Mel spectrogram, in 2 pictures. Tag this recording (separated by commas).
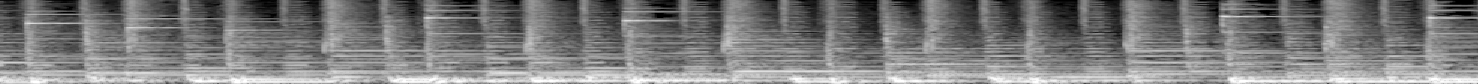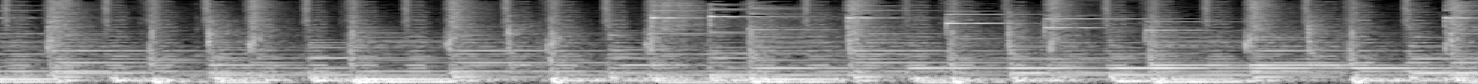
Music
